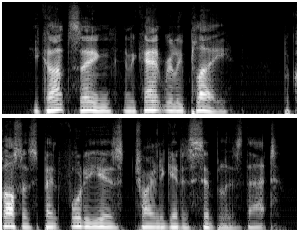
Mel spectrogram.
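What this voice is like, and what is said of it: Badly imitated accent of another person. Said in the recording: “It's a terrible accent”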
